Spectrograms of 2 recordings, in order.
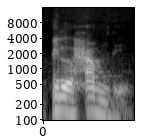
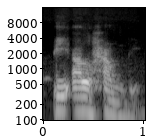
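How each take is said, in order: First: The glottal stop is dropped, words run together. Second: A glottal stop separates bi from alhamdi. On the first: The speaker calls it right. "Hamzah waslnya hilang" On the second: The speaker calls it wrong. "kan bukan kita baca"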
